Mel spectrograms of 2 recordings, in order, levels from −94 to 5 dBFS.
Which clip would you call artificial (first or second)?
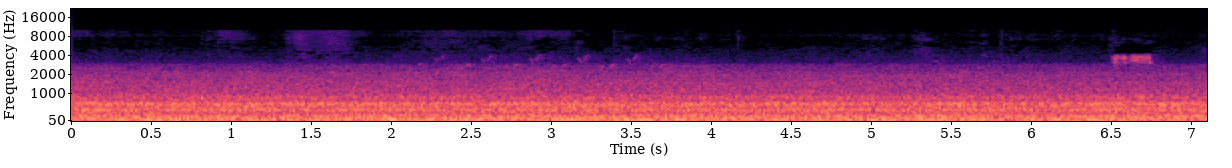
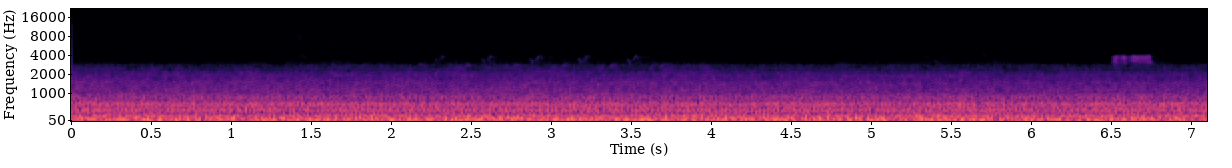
second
